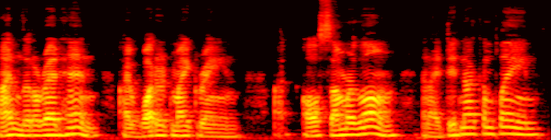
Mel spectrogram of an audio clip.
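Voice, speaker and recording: A man voicing a hardworking, proud and reproachful little red hen in a measured rhyming storybook recitation. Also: mid-range voice, a bit bright, lightly acted. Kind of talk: children's storybook read-aloud.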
